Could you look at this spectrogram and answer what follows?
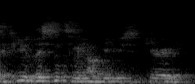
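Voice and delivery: soft, hushed voice of fear; quietly coax, as fear making promises. Acted. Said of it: "the voice of fear says".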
